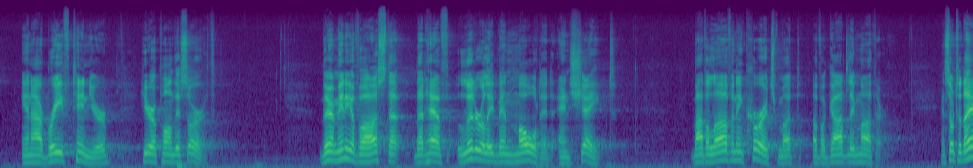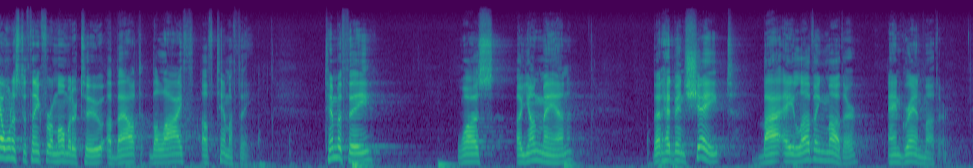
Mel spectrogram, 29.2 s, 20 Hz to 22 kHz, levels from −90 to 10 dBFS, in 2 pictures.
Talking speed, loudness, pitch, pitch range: 130 wpm, -24 LUFS, 135 Hz, 90-150 Hz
